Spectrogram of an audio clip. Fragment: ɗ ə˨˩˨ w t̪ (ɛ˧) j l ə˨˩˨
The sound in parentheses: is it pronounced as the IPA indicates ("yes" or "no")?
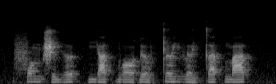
no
